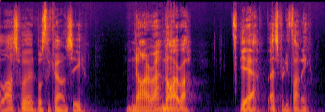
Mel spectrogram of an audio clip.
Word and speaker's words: naira: Naira.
